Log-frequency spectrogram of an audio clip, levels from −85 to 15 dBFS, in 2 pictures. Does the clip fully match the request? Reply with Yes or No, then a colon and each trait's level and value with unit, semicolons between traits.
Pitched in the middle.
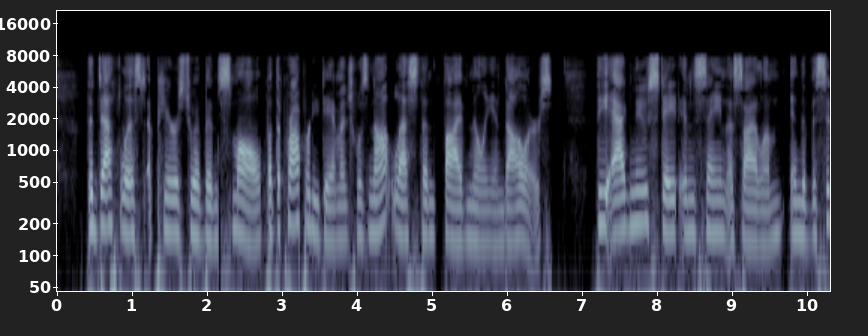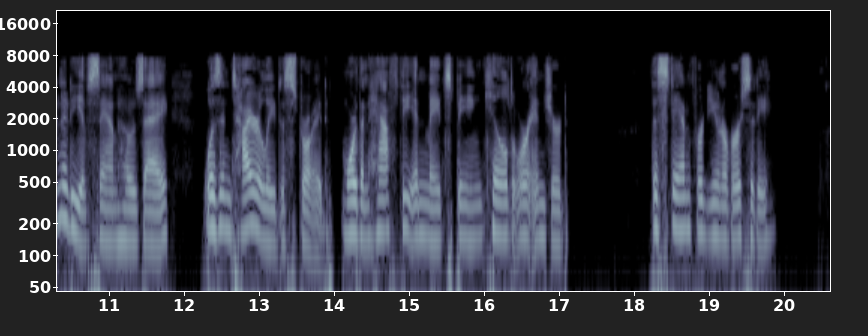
Yes: medium, 155 Hz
